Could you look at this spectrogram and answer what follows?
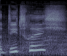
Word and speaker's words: Dietrich: I pronounce my first name in an English way because I grew up in America. And my surname I pronounce as a German because I have a German passport and I was born in Germany.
